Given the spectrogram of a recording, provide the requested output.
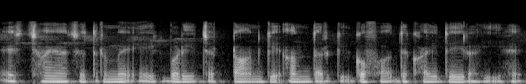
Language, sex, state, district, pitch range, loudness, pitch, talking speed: Hindi, male, Bihar, Purnia, 125-140 Hz, -19 LUFS, 125 Hz, 180 wpm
